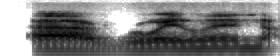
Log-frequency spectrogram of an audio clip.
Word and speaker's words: Roiland: Roiland, Roiland.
